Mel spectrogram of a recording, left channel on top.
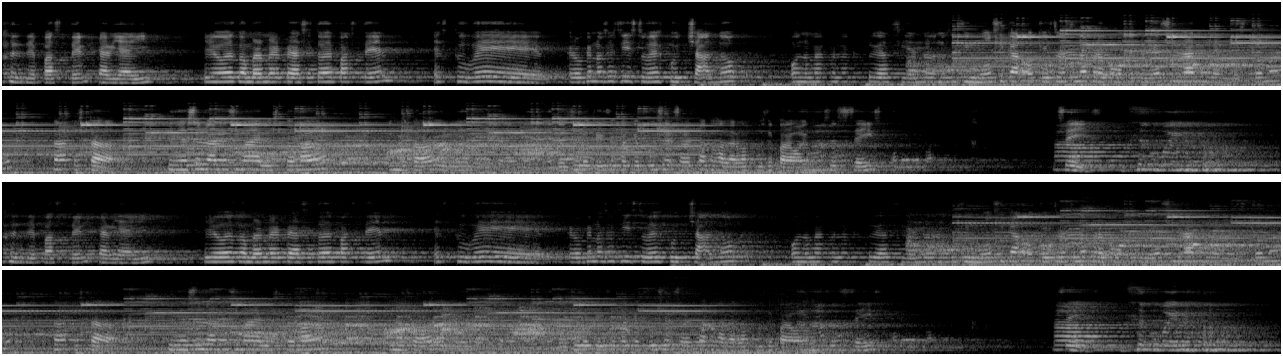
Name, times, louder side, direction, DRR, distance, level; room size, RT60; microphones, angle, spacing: voice 1, 0.0-1.5 2.0-3.9 4.3-7.4 7.9-12.9 13.3-13.9 14.4-16.1 16.6-22.1 23.4-23.7, left 3 dB, 85° left, 9 dB, 1.0 m, -29 dB
sound 1, 6.7-19.5, left 1 dB, 10° right, 4.2 m, -44 dB
sound 2, 9.0-21.0, right 1 dB, 55° right, 2.3 m, -33 dB
sound 3, 9.5-19.8, left 6 dB, 70° left, 1.6 m, -28 dB
voice 2, 20.7-21.1 23.3-23.7 24.0-25.1, right 1 dB, 75° right, -5 dB, 2.5 m, -33 dB
23.5 x 23.0 x 5.0 m, 2.8 s
head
